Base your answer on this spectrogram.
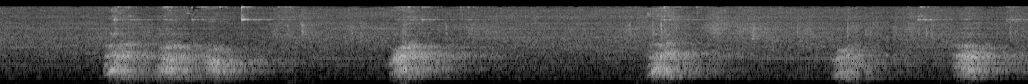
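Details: Oliver, a Shih Tzu puppy, protests a Roomba with a triple bark burst, then single sharp yappy barks spaced about a second apart, steady vacuum hum behind.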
